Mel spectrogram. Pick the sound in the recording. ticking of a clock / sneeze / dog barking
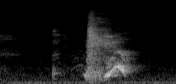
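sneeze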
